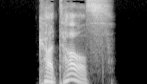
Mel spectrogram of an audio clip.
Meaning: genitive singular of Katarrh
- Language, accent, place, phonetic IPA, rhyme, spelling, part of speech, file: German, Germany, Berlin, [kaˈtaʁs], -aʁs, Katarrhs, noun, De-Katarrhs.ogg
